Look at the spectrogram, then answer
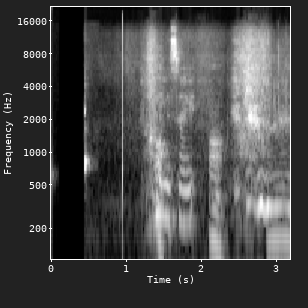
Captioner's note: laugh shyly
